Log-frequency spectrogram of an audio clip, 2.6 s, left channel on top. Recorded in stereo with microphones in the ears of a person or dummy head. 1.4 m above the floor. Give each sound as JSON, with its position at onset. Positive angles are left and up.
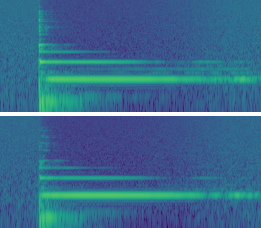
{"t": 0.4, "sound": "a guitar", "side_deg": 80, "distance_m": 8.5}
